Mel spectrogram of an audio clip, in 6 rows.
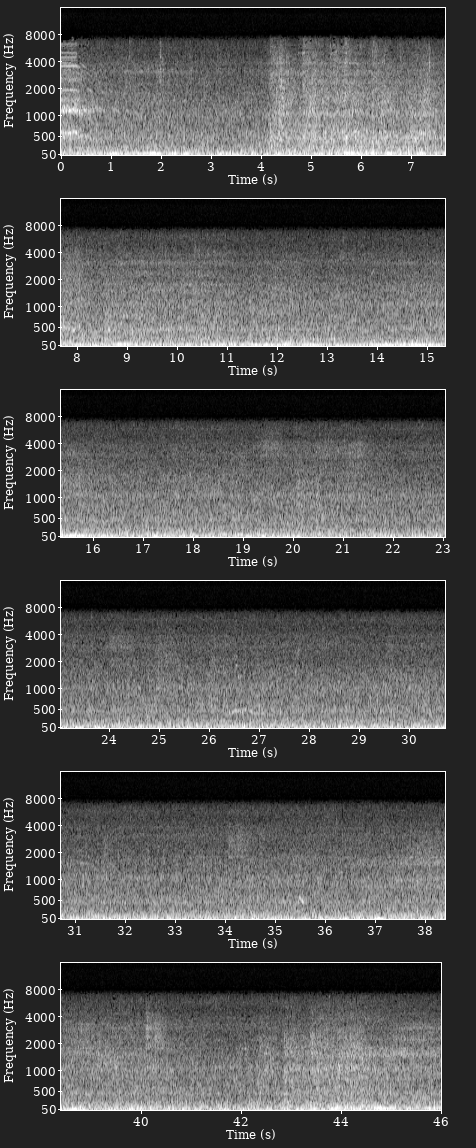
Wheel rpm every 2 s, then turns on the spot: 0, 0, 0, 0, 0, 0, 0, 0, 0, 0, 0, 0, 0, 0, 0, 0, 0, 0, 0, 0, 0, 0, 0.
none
